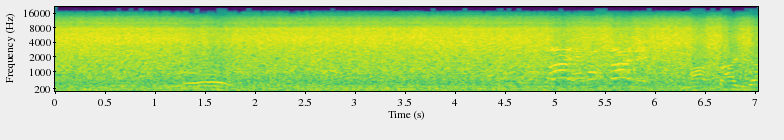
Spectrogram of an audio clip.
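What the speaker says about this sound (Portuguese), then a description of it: "Olha o Ailton debaixo da cachoeira" Pedra Furada waterfall in Amazonas, heard as a steady, close, rushing roar of falling water, with faint voices briefly in the background.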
